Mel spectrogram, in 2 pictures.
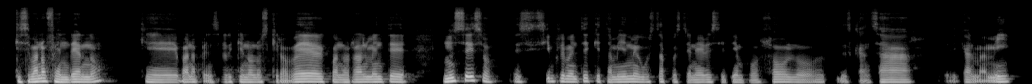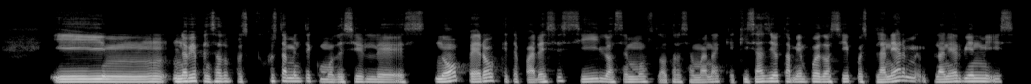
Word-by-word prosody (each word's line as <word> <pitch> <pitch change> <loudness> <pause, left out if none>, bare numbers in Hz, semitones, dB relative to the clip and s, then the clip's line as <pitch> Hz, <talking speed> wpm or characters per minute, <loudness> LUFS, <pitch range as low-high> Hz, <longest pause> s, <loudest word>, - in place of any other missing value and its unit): que - - 0
se 120 - -1
van 130 +3 +6
a - - +7
ofender, 120 -4 +4
¿no? 155 +7 -1 0.2
Que 110 -2 -1
van 115 - 0
a 120 - -3
pensar 115 +1 -6
que 115 - -2
no 110 - +1
los 110 0 -3
quiero - - -5
ver, 125 0 +4
cuando 110 -1 0
realmente 120 0 +1 0.3
no 135 - +5
es 155 0 0
eso, 155 -9 +1
es 125 -2 -6 0.2
simplemente 140 0 -1
que 130 -3 -6
también 120 +2 +1
me 130 - +3
gusta, 120 +1 -4
pues 110 - -9
tener 105 +1 -2
ese 110 0 -6
tiempo 105 -1 -6
solo, 115 -1 -3
descansar, 110 0 -4 0.3
dedicarme - - -6
a - - -5
mí. 125 +1 +1 0.7
Y, 125 +1 +6
mm, 120 0 +4
no 135 - +7
había 150 +3 +6
pensado 135 0 0
pues, 125 -3 -9 0.2
justamente 150 -1 -1
como 115 -4 -3
decirles: 115 -2 -2
"No, 140 +9 +3
pero 155 +7 +2
¿qué - - -9
te 120 - -6
parece 120 +7 -2
si 130 -4 -2
lo 130 -3 +1
hacemos 120 +1 -2
la - - -6
otra 115 - -5
semana?". 110 +4 -3
Que 105 - -12
quizás 125 +4 -1
yo 140 0 +3
también 125 -2 -1
puedo 130 -1 +2
así 125 +2 -2
pues, 120 -3 -6
planearme 150 +9 0
planear 125 +3 +1
bien 140 0 +3
mis 130 -2 -3
120 Hz, 190 wpm, -23 LUFS, 115-130 Hz, 0.7 s, a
